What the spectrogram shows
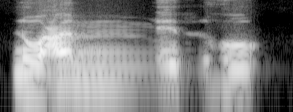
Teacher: pertama gunnah, kemudian apa? Tarqiq atau tipis ya. Kenapa ra sukun sebelumnya kasrah.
